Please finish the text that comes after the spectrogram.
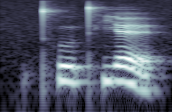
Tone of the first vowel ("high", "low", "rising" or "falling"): falling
